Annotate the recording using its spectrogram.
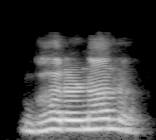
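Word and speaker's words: भरणं: अण एक बाण का, उसके ऊपर जो बिंदी है उसका उच्चारण भी आधे हलंत न से होगा। क्यों? क्योंकि आगे लगा है द, तथ द द न। ठीक है, इसलिए यहाँ पे भरणन इस तरह से आएगा।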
